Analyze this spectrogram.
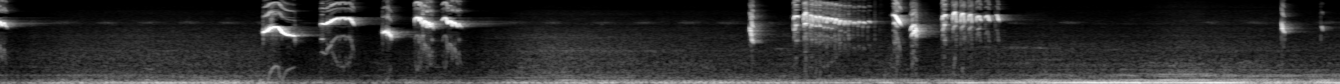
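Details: Orange-headed thrush song, recorded in Bali for prompting caged birds: a few bright whistled phrases and rapid chips, then a fuzzy scratchy flourish, with quieter stretches between.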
